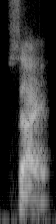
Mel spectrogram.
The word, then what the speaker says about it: psi: they call it psi, psi now, psi, actually P is silent, and then omega.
